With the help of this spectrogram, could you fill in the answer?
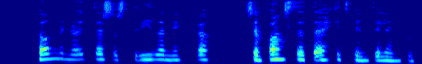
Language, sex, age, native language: Icelandic, female, 40-49, Icelandic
